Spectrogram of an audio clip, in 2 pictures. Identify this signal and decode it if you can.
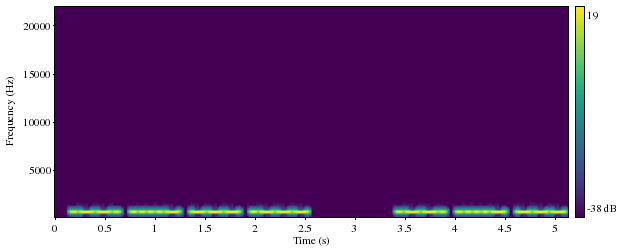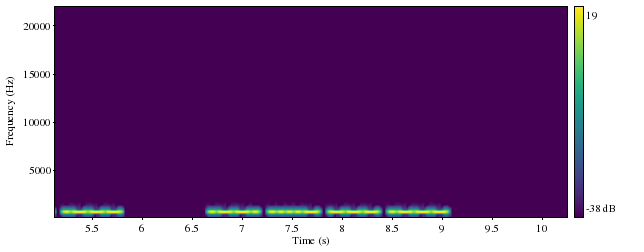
Morse code, heard as a keyed tone, about 28 wpm, 700 Hz. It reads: P4OJ P4OJ P4OJ
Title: DXCC-100 Call Signs - 4 Characters - Repeated 3x - 28wpm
